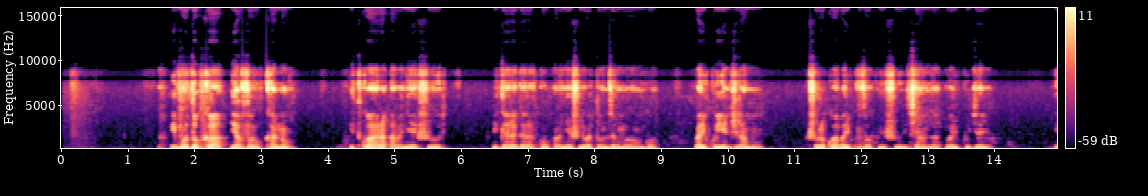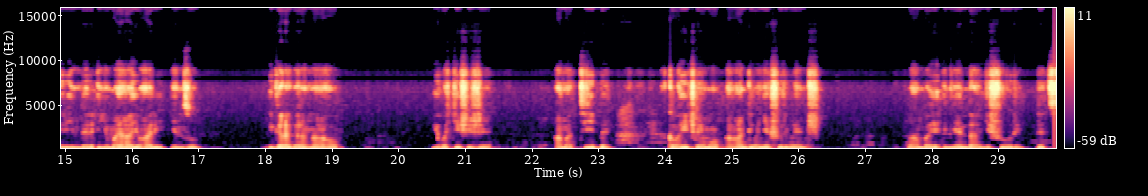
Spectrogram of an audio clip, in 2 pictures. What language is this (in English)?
Kinyarwanda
